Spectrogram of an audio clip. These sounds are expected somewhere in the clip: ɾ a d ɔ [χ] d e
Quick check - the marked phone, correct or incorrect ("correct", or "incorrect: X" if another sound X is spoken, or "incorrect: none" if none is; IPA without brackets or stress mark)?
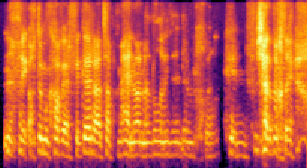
correct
